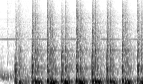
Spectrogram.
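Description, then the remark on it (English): Rapid knocking on a locked door, roughly eight dull, heavy thuds in a quick, steady rhythm, fairly loud and with no voices. “He then tried knocking and calling out.”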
